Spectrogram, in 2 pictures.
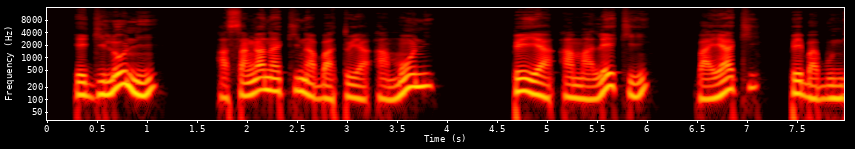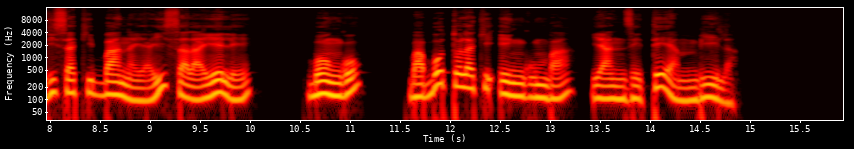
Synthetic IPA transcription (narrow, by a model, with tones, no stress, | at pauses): e˨ɡi˨lo˦ni˨ | a˨sa˨ŋɡa˦na˦ki˦na˨ba˨to˨ja˨ʔa˨mo˦ni˦ | pe˦ja˨a˨ma˨le˦kʰi˨ | ba˨ja˦ki˦ | pe˦ba˨bu˨ndi˦sa˦ki˦ba˦na˨ja˨i˦sa˨la˨e˦le˨ | bo˦ŋɡo˦ | ba˨bo˦to˦la˦ki˦ʔe˨ŋɡu˨mba˨ | ja˨nze˨te˦ja˨mbi˦la˨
